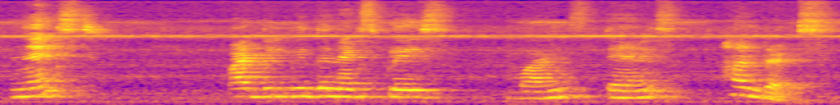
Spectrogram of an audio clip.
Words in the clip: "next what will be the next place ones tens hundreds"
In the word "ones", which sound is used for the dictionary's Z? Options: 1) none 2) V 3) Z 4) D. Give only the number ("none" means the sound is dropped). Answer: 1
